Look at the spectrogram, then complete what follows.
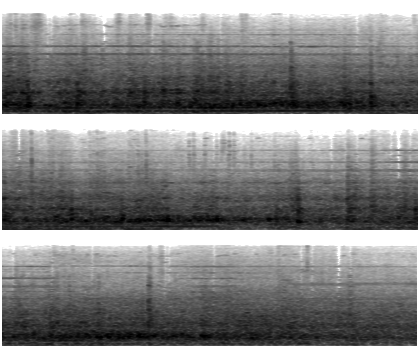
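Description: Low-floor electric tram passing close by at low speed: a steady rumble of steel wheels on street rails with a low motor hum that stops about halfway through, and a few sharp clicks.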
